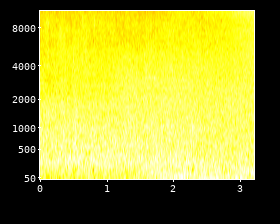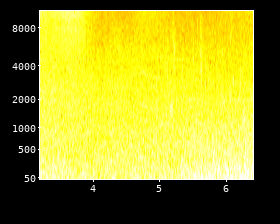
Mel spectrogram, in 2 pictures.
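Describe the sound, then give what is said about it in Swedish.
Steady ocean surf fills the scene, a continuous rushing wash of water with faint wind, as someone paddles lying on their stomach on a surfboard, with the waves about 200 meters out. No voices; the sound stays fairly even throughout. “Med ett mjukt plask började John paddla med magen på surfbrädan. Vågorna låg 200 meter utanför honom nu.”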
